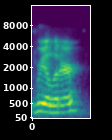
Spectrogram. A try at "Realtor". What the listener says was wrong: Realtor, you put an A in there.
